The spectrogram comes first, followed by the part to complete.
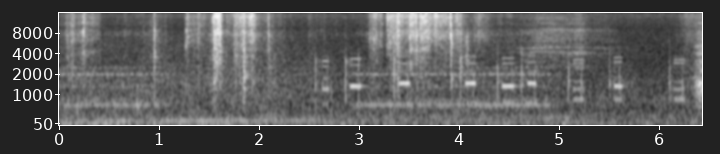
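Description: Mobile phone keypad beeping as a number is dialled: about ten short two-tone beeps in quick succession over the second half, after a few soft clicks and rustles.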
